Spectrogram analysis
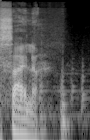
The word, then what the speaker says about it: xylem: cavitation which is Bubbles that forms inside the syum syum or xylm is spelled x y l e m remember that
